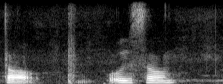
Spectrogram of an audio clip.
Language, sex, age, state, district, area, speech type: Maithili, female, 18-30, Bihar, Darbhanga, rural, spontaneous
